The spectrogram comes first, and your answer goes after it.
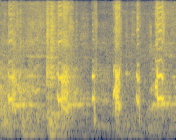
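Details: Blenheim Cavalier King Charles Spaniel puppies, a litter of five born at New Year's, settling into a bigger indoor pen: short high-pitched yips and whimpers in quick bursts, about five separate cries within two seconds.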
